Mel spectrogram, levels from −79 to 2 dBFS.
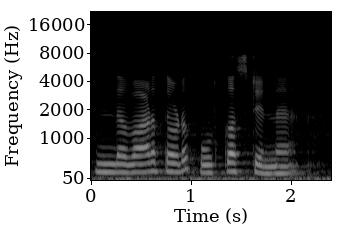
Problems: constant background noise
